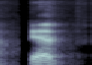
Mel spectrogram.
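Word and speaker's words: quatre: থন, কোয়াত, কোয়াত না, ক্যাট। Yuta silent আছে।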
